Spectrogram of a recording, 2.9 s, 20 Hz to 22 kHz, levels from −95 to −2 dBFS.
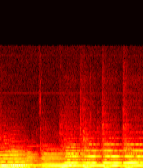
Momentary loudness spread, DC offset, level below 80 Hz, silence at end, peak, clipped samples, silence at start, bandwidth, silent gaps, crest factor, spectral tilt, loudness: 9 LU; under 0.1%; -72 dBFS; 0 s; -2 dBFS; under 0.1%; 0 s; 7.6 kHz; none; 14 dB; -7 dB/octave; -17 LUFS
